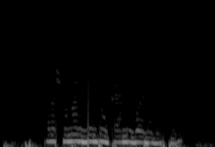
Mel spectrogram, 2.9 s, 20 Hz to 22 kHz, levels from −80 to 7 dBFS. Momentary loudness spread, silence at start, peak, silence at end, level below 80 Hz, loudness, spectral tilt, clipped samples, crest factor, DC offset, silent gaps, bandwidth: 17 LU; 0.05 s; -28 dBFS; 0.45 s; -56 dBFS; -41 LUFS; -12 dB/octave; under 0.1%; 14 dB; under 0.1%; none; 3.3 kHz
